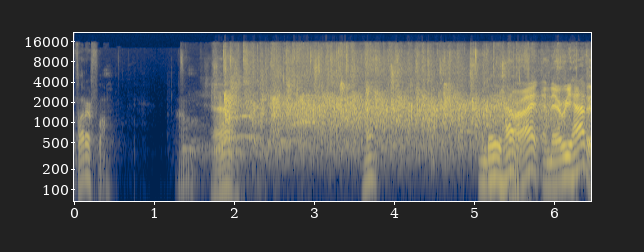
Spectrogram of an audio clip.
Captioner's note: applause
